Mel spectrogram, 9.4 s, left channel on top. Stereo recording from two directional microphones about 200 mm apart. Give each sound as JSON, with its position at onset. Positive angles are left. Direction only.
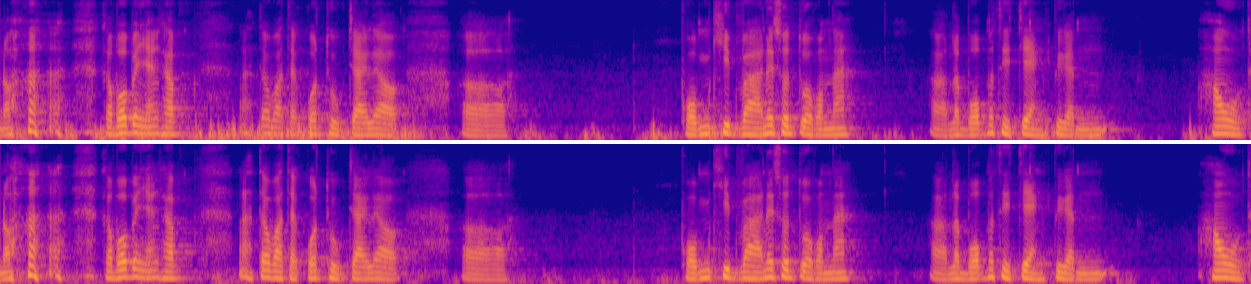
{"t": 0.0, "sound": "a man's voice", "side_deg": -10}
{"t": 0.9, "sound": "speech", "side_deg": 0}
{"t": 1.5, "sound": "speech", "side_deg": -35}
{"t": 2.3, "sound": "speech", "side_deg": -10}
{"t": 5.0, "sound": "a man's voice", "side_deg": 0}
